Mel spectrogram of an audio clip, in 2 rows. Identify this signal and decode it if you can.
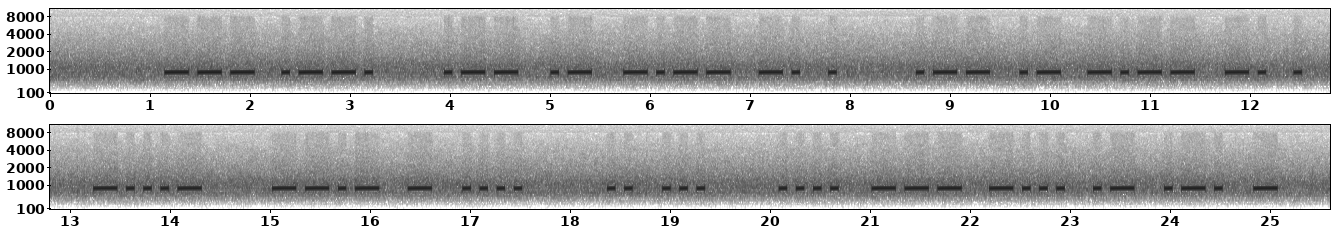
Morse code, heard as a keyed tone, hand-sent with a paddle, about 14 wpm, 890 Hz, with radio static and a narrow filter. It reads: OP WAYNE WAYNE <BT> QTH IS HOBART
